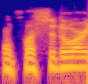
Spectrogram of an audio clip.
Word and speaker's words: conquistador: Conquistador.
